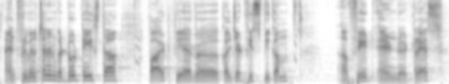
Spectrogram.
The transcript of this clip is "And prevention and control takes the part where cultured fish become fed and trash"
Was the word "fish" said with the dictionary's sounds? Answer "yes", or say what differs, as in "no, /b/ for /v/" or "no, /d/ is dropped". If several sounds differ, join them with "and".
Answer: no, /s/ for /ʃ/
